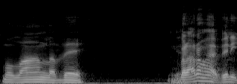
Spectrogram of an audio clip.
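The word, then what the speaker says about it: μολὼν λαβέ: them it's a direct today direct translation it's pronounced Malan lavay but I don't have any you have any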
